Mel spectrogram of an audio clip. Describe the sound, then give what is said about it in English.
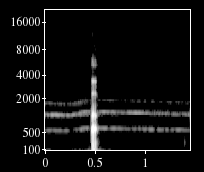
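A faint siren passing outside holds a steady tone throughout, with no talking, and a single short thump cuts in briefly partway through. “A siren? Should I cut that out?”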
